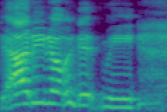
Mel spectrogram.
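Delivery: high, loud hollering yell. Retelling how someone ran down the hallway: imitating someone yelling. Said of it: "running down the friggin' hallway yelling".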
